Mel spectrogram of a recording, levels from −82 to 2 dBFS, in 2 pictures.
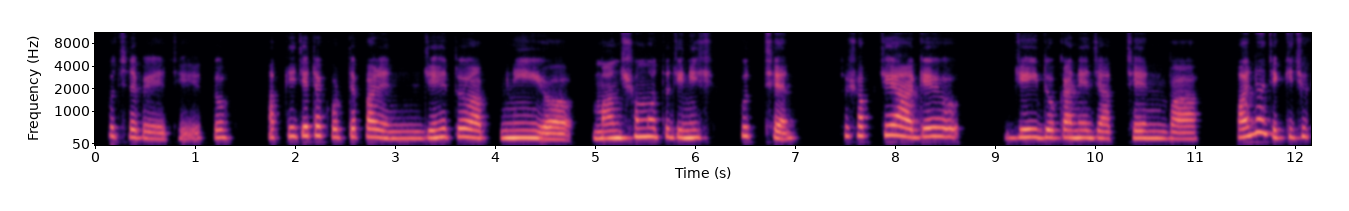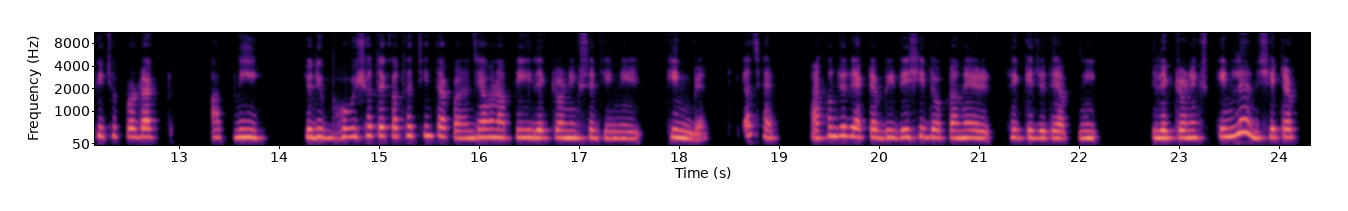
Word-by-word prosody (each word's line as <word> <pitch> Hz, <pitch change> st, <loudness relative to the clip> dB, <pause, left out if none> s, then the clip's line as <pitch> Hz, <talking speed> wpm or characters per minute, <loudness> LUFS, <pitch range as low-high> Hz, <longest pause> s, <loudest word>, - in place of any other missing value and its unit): বুঝতে 260 Hz, -3 st, -3 dB
পেরেছি, 180 Hz, -3 st, -5 dB, 0.3 s
তো 225 Hz, -, -2 dB, 0.5 s
আপনি 235 Hz, +3 st, -6 dB
যেটা 280 Hz, +1 st, +4 dB
করতে 235 Hz, +1 st, -1 dB
পারেন, 220 Hz, -4 st, +3 dB, 0.3 s
যেহেতু 235 Hz, +3 st, +2 dB, 0.2 s
আপনি 215 Hz, +1 st, +3 dB, 0.3 s
আ -, -, +5 dB, 0.5 s
মানসম্মত 235 Hz, +4 st, +3 dB
জিনিস 220 Hz, 0 st, +4 dB, 0.3 s
খুঁজছেন, 255 Hz, -8 st, 0 dB, 0.5 s
তো -, -, -23 dB
সবচেয়ে 280 Hz, +2 st, +2 dB
আগে 250 Hz, +3 st, +3 dB, 0.2 s
ও -, -, +2 dB, 0.7 s
যেই 235 Hz, 0 st, +5 dB
দোকানে 220 Hz, 0 st, +2 dB
যাচ্ছেন 210 Hz, +1 st, -1 dB, 0.2 s
বা 190 Hz, -1 st, +1 dB, 0.5 s
হয় 245 Hz, +4 st, +4 dB
না? 385 Hz, -, +4 dB
যে 225 Hz, -, +2 dB
কিছু, 240 Hz, +2 st, -3 dB
কিছু 270 Hz, +1 st, -4 dB
প্রোডাক্ট 245 Hz, 0 st, 0 dB, 0.5 s
আপনি 230 Hz, +1 st, 0 dB, 0.6 s
যদি 235 Hz, +1 st, +3 dB, 0.2 s
ভবিষ্যতের 265 Hz, +2 st, 0 dB
কথা 260 Hz, +2 st, -2 dB
চিন্তা 275 Hz, -1 st, -1 dB
করেন, 210 Hz, -1 st, -2 dB
যেমন 235 Hz, 0 st, +2 dB
আপনি 220 Hz, +1 st, -7 dB
ইলেকট্রনিক্সের 220 Hz, 0 st, 0 dB
জিনি 200 Hz, 0 st, -4 dB, 0.4 s
কিনবেন, 215 Hz, -7 st, +1 dB, 0.2 s
ঠিক -, -, -34 dB
আছে? 295 Hz, -6 st, -7 dB, 0.5 s
এখন 240 Hz, +5 st, -1 dB
যদি 270 Hz, -1 st, +2 dB
একটা 235 Hz, 0 st, -1 dB
বিদেশি 225 Hz, +2 st, 0 dB
দোকানের 220 Hz, 0 st, 0 dB, 0.3 s
থেকে 225 Hz, -1 st, -2 dB
যদি 210 Hz, 0 st, -1 dB
আপনি 205 Hz, +1 st, -5 dB, 0.7 s
ইলেকট্রনিক্স 220 Hz, 0 st, +2 dB
কিনলেন, 270 Hz, +8 st, +3 dB
সেটাপ 235 Hz, -1 st, 0 dB
230 Hz, 125 wpm, -23 LUFS, 215-250 Hz, 0.7 s, আ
